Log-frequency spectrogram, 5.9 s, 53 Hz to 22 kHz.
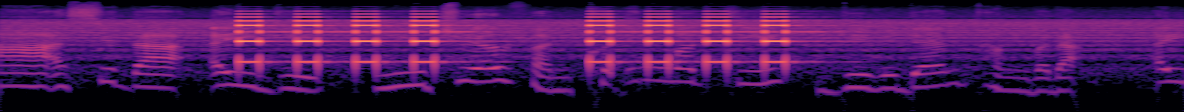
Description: Beep code, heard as beeps from a small speaker, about 790 Hz, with room echo and speech in Manipuri. 4-4.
